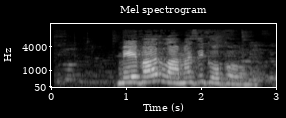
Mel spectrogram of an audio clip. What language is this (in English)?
Georgian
